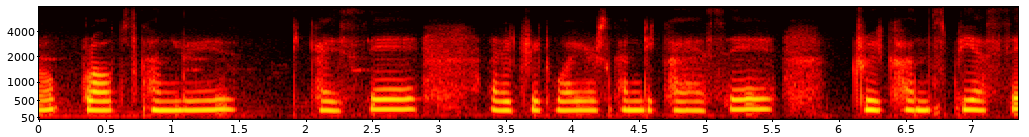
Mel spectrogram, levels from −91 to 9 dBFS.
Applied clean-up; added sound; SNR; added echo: none; none; none; none.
